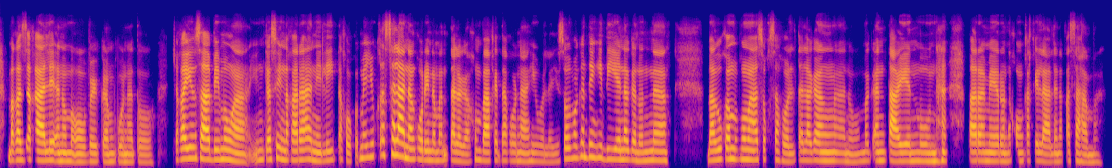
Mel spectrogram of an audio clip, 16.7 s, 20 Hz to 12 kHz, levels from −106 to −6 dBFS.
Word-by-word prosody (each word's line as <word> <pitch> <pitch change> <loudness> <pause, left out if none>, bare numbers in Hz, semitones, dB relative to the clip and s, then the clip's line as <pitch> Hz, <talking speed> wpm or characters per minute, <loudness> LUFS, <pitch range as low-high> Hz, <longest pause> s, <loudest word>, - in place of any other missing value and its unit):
Baka 190 +1 +3
sakali 185 -3 +5
ano, 170 0 +1
ma-overcome 155 0 -3
ko 155 - -7
na 150 0 -3
'to. 145 -1 -9 0.3
Tsaka 205 +3 +4
'yong 225 +1 +2
sabi 205 -2 +6
mo 200 -2 +2
nga, 160 -3 +1
'yon 195 +1 -8
kasi 200 +3 0
nakaraan 190 0 +2
eh 170 - -3
late 185 +3 -6
ako 170 - -5
medyo 240 +3 -3
kasalanan 275 -6 +5
ko 200 -2 -2
rin 185 0 +1
naman 180 0 -4
talaga 170 -4 -1
kung 195 -1 -7
bakit 175 +1 +1
ako 175 -1 -5
nahiwalay. 160 -2 -7
So 215 +5 -1
magandang 245 +1 -2
ideya 205 -2 -2
na 195 0 +2
gano'n 180 -2 -3
na, 185 0 +1 0.7
bago 185 +2 +2
ka 210 - +4
pu 210 - -1
pumasok 200 -1 +1
sa 190 - -4
hall, 160 -1 -4
talagang 180 -1 0
ano, 160 -2 -7
mag-antayan 170 -1 +1
muna 165 -1 -3 0.4
para 175 0 +3
meron 165 -1 -1
akong 170 -1 -7
kakilala 165 -3 -3
na 160 - -11
kasama. 150 -4 -5
175 Hz, 180 wpm, -23 LUFS, 165-195 Hz, 0.7 s, sabi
